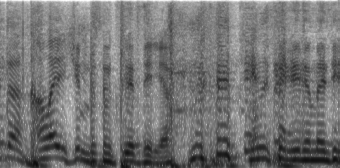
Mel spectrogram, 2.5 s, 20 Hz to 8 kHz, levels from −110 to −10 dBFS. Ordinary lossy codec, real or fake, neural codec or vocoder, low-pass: none; fake; codec, 16 kHz, 1 kbps, X-Codec, HuBERT features, trained on general audio; none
